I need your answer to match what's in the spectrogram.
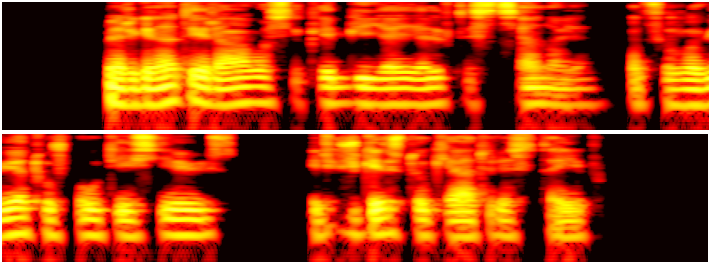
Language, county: Lithuanian, Alytus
